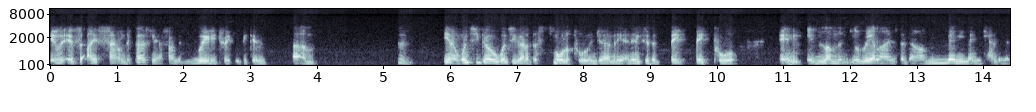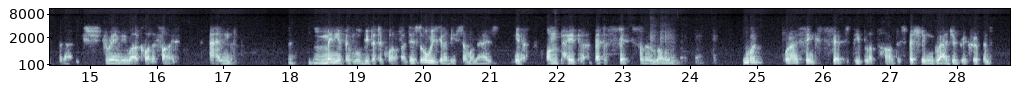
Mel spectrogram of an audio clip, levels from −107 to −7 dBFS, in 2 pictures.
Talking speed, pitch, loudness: 175 wpm, 105 Hz, -21 LUFS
